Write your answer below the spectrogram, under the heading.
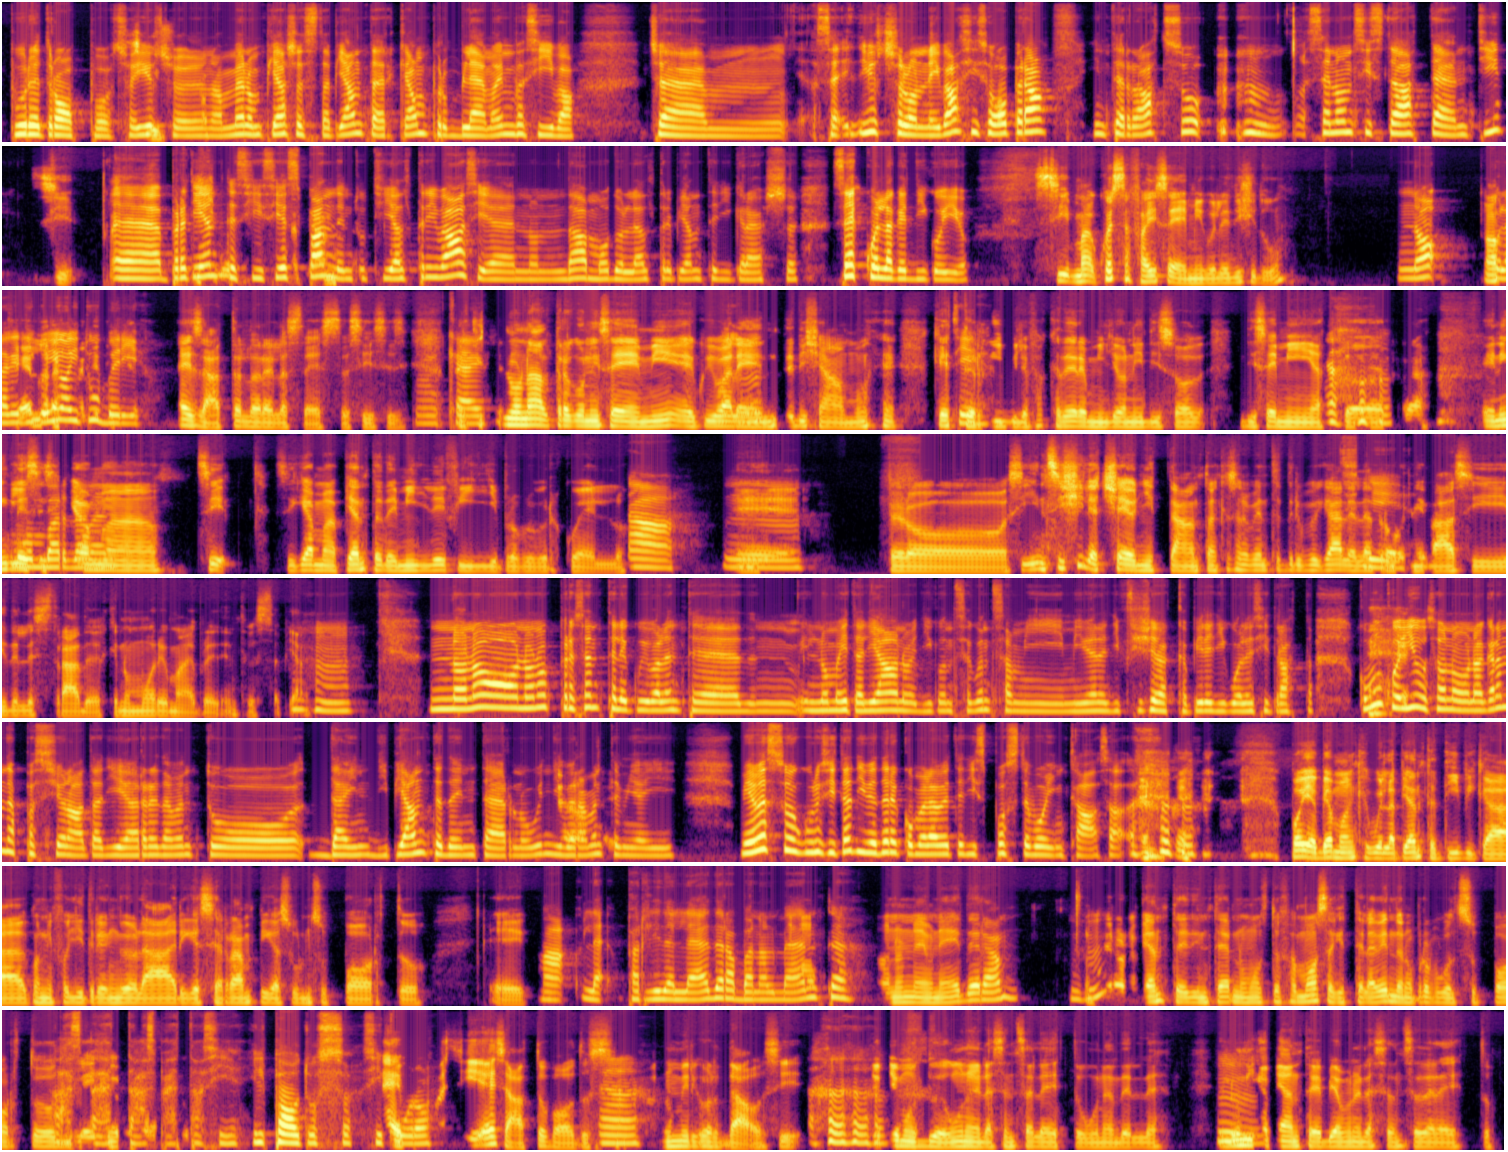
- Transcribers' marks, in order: static; unintelligible speech; other background noise; throat clearing; tongue click; distorted speech; giggle; chuckle; drawn out: "però"; "tropicale" said as "tripicale"; "praticamente" said as "pratiente"; other noise; drawn out: "arredamento"; giggle; chuckle; lip smack; "proprio" said as "propo"; unintelligible speech; chuckle; "nella" said as "ella"
- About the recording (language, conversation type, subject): Italian, unstructured, Preferisci prenderti cura delle piante da interno o fare giardinaggio all’aperto?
